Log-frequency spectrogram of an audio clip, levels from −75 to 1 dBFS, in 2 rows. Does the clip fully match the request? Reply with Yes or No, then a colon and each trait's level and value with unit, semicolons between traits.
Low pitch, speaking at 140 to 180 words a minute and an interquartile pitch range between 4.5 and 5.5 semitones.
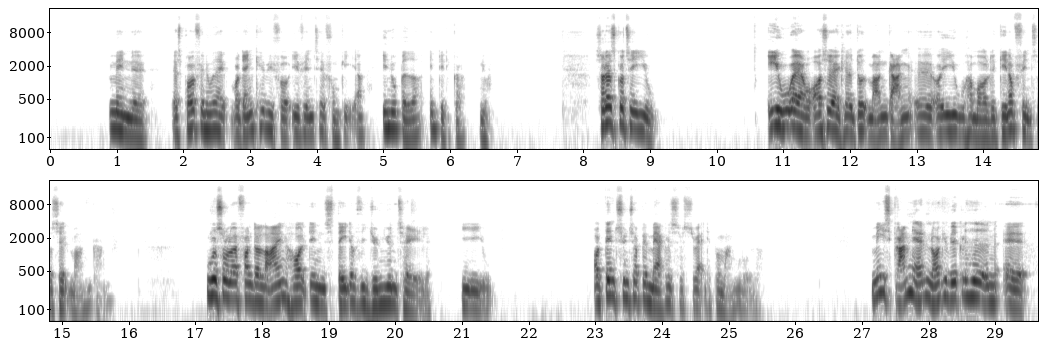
Yes: low, 120 Hz; average, 160 wpm; average, 4.8 semitones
